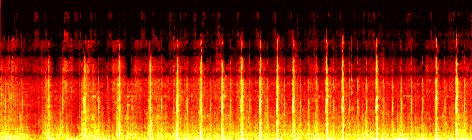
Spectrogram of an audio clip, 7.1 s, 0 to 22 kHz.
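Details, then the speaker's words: 1929 Ford Model A four-cylinder, abandoned 75+ years: slow, lumpy idle of sharp, uneven pulses about four or five a second with gaps; the only firing cylinder drops out, a misfire. "oh our one cylinder that's firing fell off that happens our one cylinder that firing fell off again it's got to quit doing that"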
